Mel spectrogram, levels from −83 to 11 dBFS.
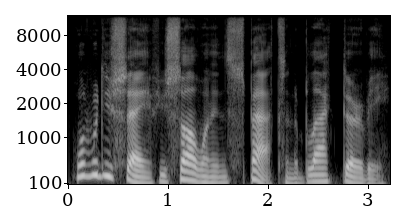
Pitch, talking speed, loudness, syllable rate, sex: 135 Hz, 260 wpm, -17 LUFS, 5.2 syllables/s, male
